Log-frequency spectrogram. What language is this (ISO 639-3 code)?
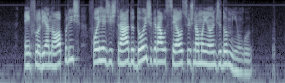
por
